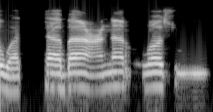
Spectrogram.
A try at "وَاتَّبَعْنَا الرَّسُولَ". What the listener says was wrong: Jangan rasul gitu, nggak disambungin. Wattaba'na rasul. Narro. Jadi jangan narro. Jangan kejedah.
